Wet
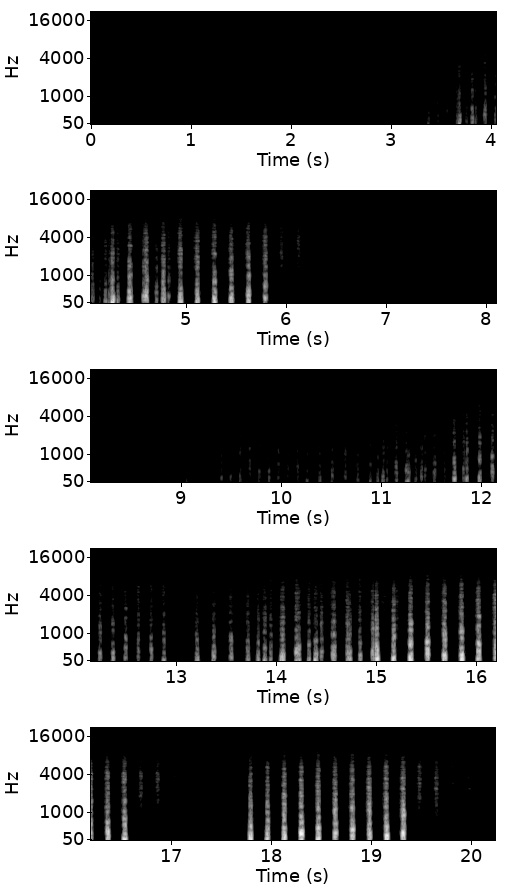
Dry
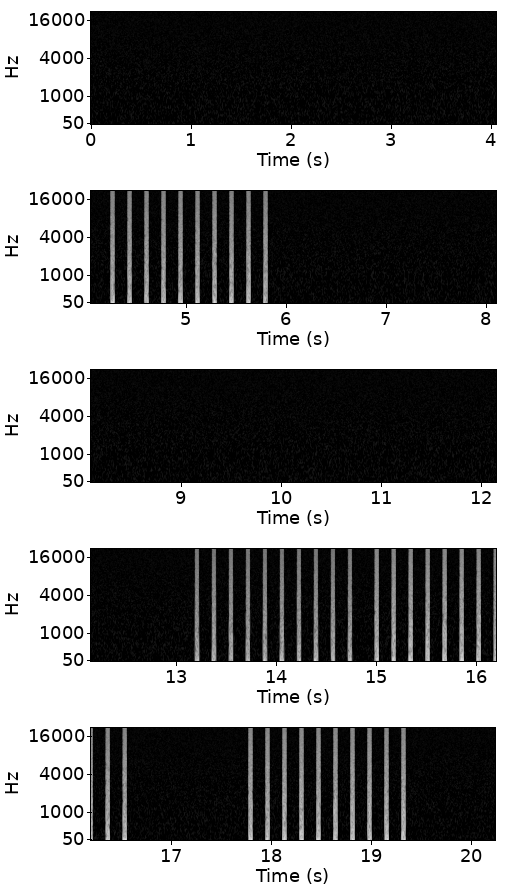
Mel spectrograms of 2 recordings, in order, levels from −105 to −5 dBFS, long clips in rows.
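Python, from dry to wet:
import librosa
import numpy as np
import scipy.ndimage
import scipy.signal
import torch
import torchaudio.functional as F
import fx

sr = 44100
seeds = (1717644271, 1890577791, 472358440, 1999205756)

p1 = fx.wiener(x, sr, points=25)
p2 = scipy.signal.sosfilt(scipy.signal.butter(2, 6200.0, 'lowpass', fs=sr, output='sos'), p1)
p3 = fx.low_shelf(p2, sr, hz=62.0, db=-10.0)
p4 = p3 + fx.echo_wet_highpass(p3, sr, ms=332, feedback_pct=47, hz=2000.0, wet_db=-3.5, dry=0)
p5 = fx.echo_pitch(p4, sr, ms=489, semitones=5, count=2, db_per_echo=-6.0)
p6 = fx.spectral_expand(p5, sr, expansion=4.0)
y = p6 * 10.0 ** (8.5 / 20.0)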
